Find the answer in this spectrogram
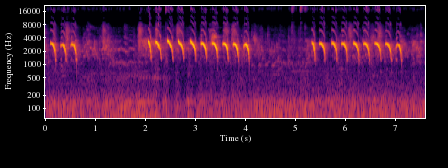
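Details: Male cockatiel courting a newly introduced female: a short triple of falling chirps, then two longer bursts of quick, regularly spaced descending whistled notes.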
